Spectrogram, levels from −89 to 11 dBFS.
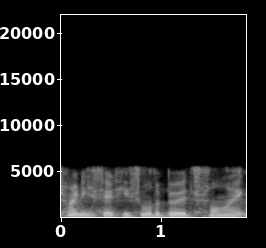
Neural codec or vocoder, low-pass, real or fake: autoencoder, 22.05 kHz, a latent of 192 numbers a frame, VITS, trained on one speaker; 5.4 kHz; fake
